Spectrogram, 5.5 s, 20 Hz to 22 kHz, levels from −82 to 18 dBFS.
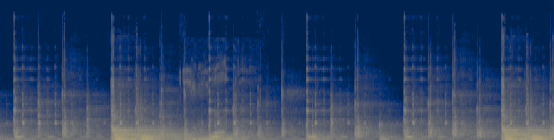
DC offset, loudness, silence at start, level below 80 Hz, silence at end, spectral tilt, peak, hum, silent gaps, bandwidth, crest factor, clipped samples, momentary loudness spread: under 0.1%; -24 LUFS; 0 s; -44 dBFS; 0 s; -4 dB/octave; -6 dBFS; none; none; over 20 kHz; 18 dB; under 0.1%; 12 LU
